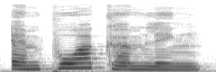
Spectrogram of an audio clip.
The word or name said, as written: emporkoemmling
